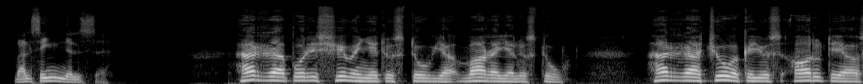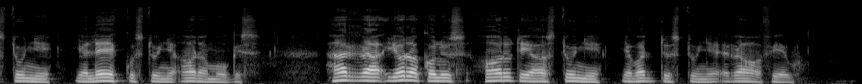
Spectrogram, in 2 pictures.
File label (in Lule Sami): buorissjivnnjadus velsignelse lulesamisk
